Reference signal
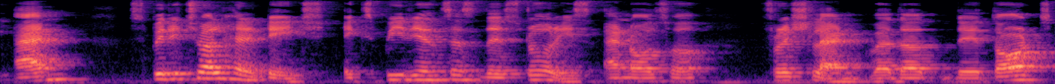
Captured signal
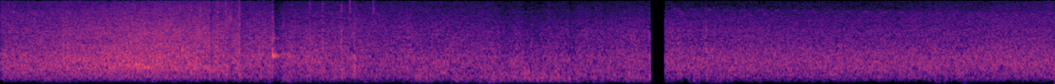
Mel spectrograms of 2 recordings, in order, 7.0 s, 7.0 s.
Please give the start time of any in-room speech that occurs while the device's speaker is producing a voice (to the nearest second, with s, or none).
none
